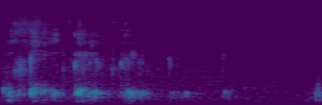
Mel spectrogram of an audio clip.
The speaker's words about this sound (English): Quick slurp.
